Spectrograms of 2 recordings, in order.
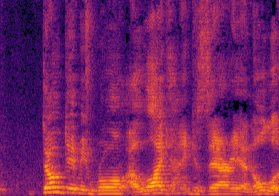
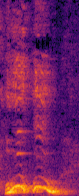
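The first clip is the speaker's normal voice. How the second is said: high, loud woo-hoo; excited whoop; 8 dB louder than usual. Acted. Reviewer whooping over how wild museums are, excited whoop. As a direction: whoop it out with a laugh.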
